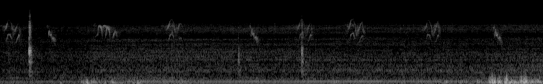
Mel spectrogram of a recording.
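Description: Small birds chirping, short high calls repeating every half second or so over a low steady hum, with a sharp click shortly after the start and low thumps near the end.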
